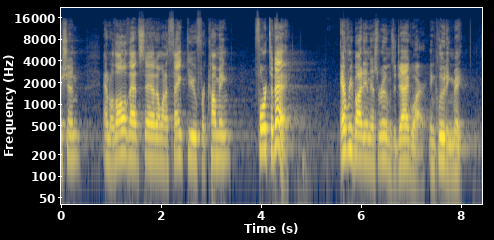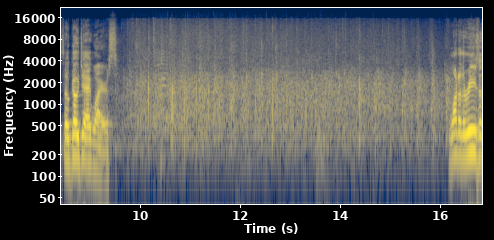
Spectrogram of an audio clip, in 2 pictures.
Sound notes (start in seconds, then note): 9.5 applause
